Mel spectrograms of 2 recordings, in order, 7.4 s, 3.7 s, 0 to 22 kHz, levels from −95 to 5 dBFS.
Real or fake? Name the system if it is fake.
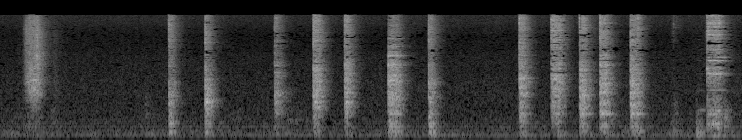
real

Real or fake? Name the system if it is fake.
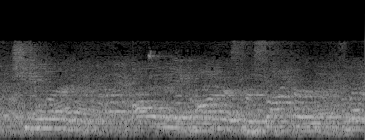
real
